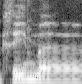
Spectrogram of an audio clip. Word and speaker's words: CREAM: Est-ce que c'était créam ? Est-ce que c'était Cream ? Finalement, on s'est dit on va prononcer cri mais à la française donc ça donne crime.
